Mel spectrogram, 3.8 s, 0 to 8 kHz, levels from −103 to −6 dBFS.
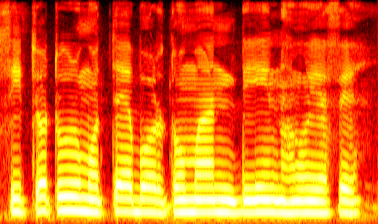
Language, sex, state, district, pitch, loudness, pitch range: Assamese, male, Assam, Sonitpur, 165 Hz, -10 LUFS, 160-170 Hz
